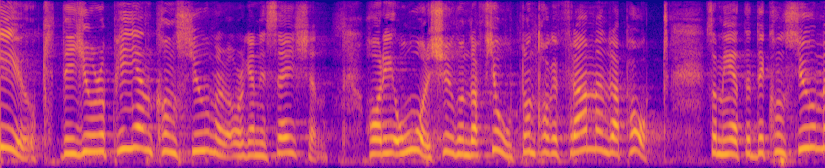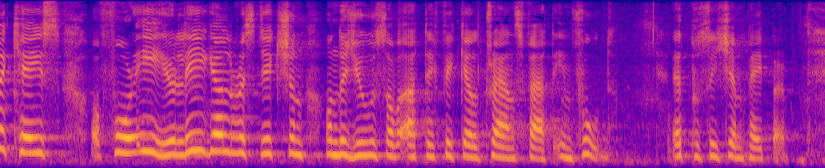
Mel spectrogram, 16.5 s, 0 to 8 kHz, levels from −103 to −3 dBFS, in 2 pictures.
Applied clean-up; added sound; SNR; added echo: none; none; none; none.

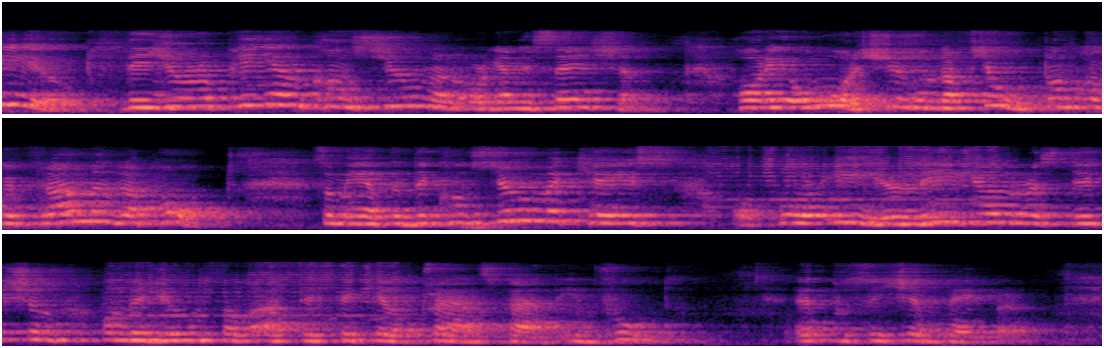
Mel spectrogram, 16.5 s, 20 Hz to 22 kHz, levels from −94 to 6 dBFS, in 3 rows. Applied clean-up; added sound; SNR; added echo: neural separator model SepFormer DNS4.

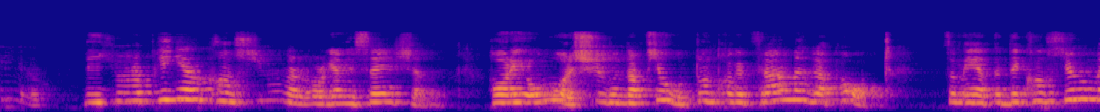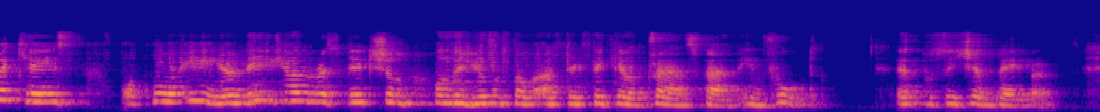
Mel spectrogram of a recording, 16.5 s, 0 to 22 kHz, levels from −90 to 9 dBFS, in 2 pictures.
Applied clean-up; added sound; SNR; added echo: neural mask model DeepFilterNet 3.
